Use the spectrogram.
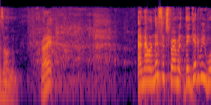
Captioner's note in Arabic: ضحك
